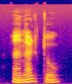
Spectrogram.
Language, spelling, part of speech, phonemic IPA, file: French, alto, noun, /al.to/, Fr-alto.ogg
- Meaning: 1. alto 2. ellipsis of violon alto; viola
